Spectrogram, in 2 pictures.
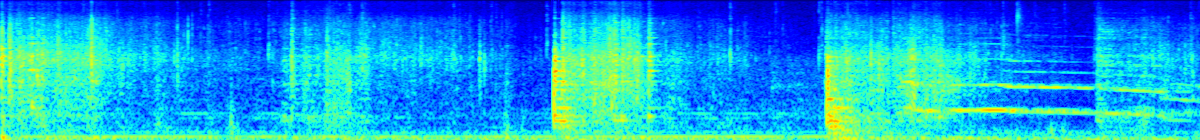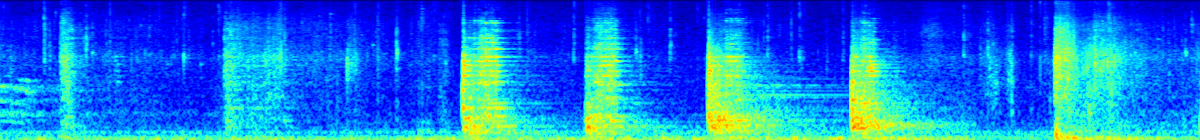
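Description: Firewood being loaded into the open firebox of a Central Boiler outdoor wood furnace: a string of knocks and thuds as logs hit the steel box, with a falling metallic scrape about five seconds in. Under it runs the hiss of the fire and a steady low hum that fades after about four seconds.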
